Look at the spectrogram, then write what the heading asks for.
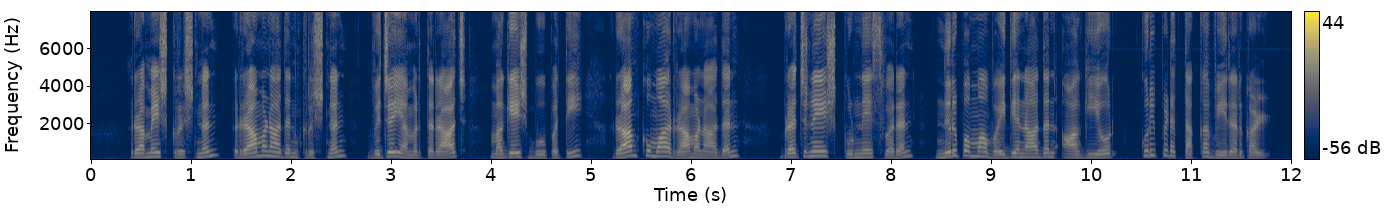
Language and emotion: Tamil, neutral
